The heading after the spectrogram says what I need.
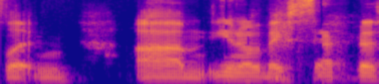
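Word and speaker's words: Lytton: like i said like lighten or litten uh it's pronounced litten um you know they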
